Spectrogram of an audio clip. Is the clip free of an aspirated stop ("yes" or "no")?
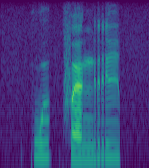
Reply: yes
